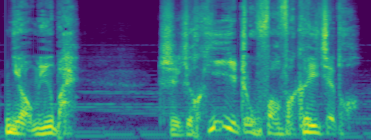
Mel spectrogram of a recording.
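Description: A man's voice: mid-range voice, very animated, a little fast, gravelly, husky, soft background music, voice pushed up, heavily acted. A man playing a scheming intelligence chief. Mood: pleading. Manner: urgent, pleading then cold. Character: scheming male intelligence chief, middle-aged.

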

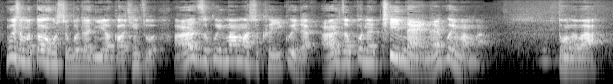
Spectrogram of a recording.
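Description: A middle-aged man reads a classic novel aloud to his daughter, explaining it as he goes, voicing quoted dialogue, and often asking rhetorical questions. His high voice is sing-song, quick, pushed, and bright.

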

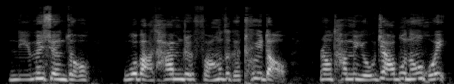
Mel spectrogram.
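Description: A woman's voice: on the high side, fairly even intonation, a little fast, lightly acted. Woman putting on a whiny pig-man monk. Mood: fretful. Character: clumsy greedy pig-man disciple, whiny.

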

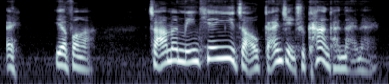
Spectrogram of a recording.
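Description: A proud, blustery middle-aged businessman who lectures his family, put on by a woman narrating the story. The voice is breathy and swings up and down in pitch. It sounds dry and close. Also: sing-song, normal speed, no echo. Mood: stern. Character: stern wealthy middle-aged businessman father.

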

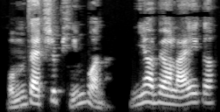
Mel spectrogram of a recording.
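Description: A man's voice: high voice, animated, fast talker, husky, no room sound, studio quality, voice pushed up. A man voicing the clever, hard-working youngest of three little pig brothers in a storybook tale, speaking in a raised, confident voice.

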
